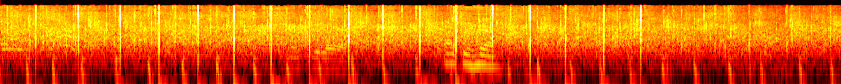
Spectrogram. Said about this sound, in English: So before we begin, can we just thank the Lord? So bevor wir anfangen, können wir einfach dem Herrn danken. Let's just give him a hand clap. Lass uns einfach ihm einen Applaus geben.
